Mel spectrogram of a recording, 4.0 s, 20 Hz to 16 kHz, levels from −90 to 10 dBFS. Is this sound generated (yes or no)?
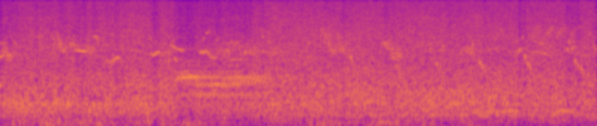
no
